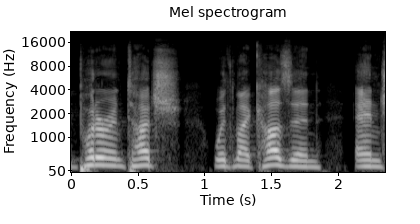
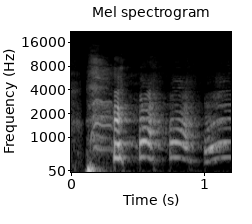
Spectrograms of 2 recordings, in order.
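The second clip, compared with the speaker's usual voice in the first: soft, high giggle; quiet real chuckle at own joke; laugh; 14 semitones higher, 8 dB quieter than usual. Real, not acted.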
